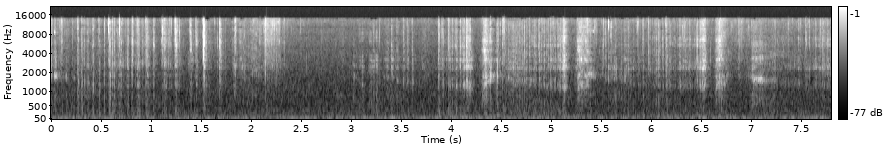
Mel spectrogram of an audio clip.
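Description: A metal blade scrapes ribbons of soap off the surface of a solid oval purple soap bar held in the hand. The clip is a run of quiet, dry, crackly scraping strokes with bright, hissy edges, set over a steady low hum.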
